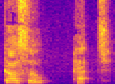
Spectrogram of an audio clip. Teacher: The middle T in castle and hatch are silent. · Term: silent letters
